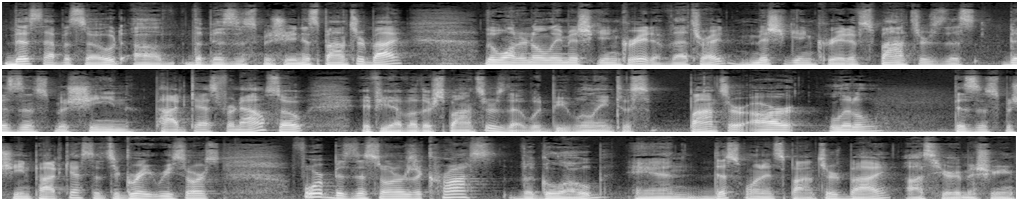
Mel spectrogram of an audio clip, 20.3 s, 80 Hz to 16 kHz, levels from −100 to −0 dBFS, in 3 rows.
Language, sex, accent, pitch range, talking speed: English, male, American, 95-120 Hz, 185 wpm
